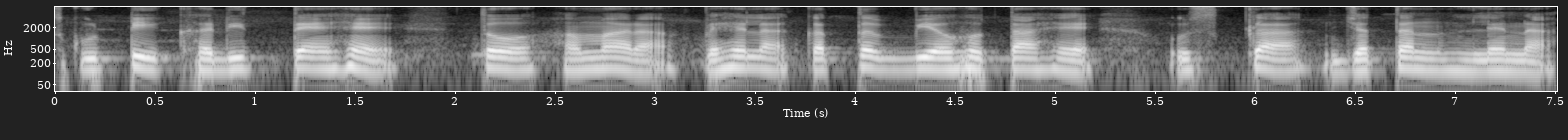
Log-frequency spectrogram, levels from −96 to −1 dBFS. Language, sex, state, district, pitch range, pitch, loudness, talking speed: Hindi, female, Odisha, Malkangiri, 130-145 Hz, 135 Hz, -16 LUFS, 95 wpm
